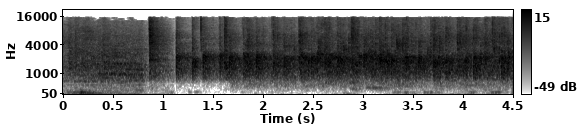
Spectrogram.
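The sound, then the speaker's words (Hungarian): Audience applause at the end of a spoken discussion: dense, loud clapping that swells in abruptly and continues steadily to the end. “Tudtam, hogy taps lesz a vége.”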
